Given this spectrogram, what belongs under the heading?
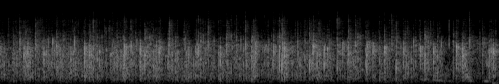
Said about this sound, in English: And they have been a sponsor of these concerts on KBUR for over a decade. Could I have a round of applause for Standard of Beaverdale?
